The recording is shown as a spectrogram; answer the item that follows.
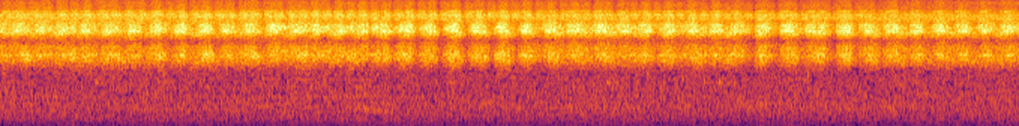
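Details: A steady wall of high cicada buzzing, layered in bright bands and throbbing rhythmically, roughly two or three beats per second, with no other sound behind it.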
